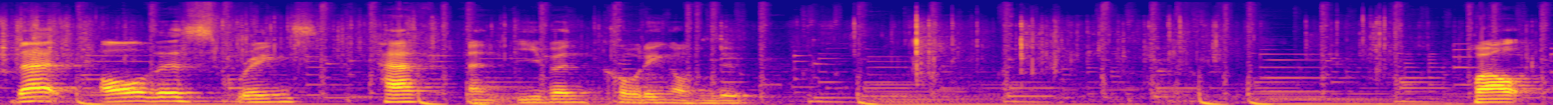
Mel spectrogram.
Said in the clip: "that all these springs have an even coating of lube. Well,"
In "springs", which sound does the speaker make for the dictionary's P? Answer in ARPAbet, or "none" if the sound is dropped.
none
